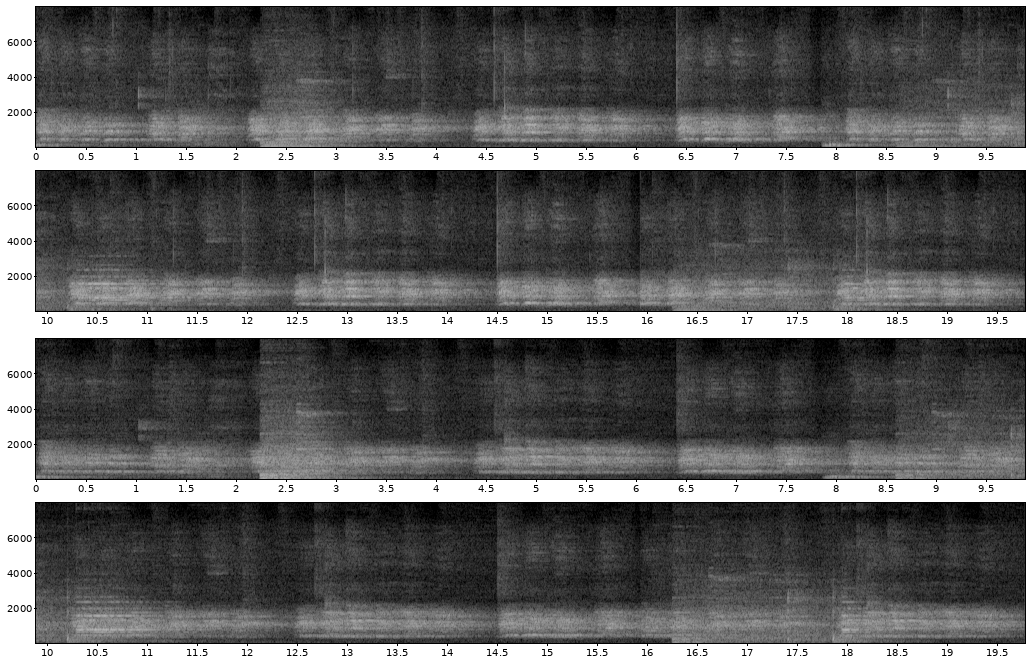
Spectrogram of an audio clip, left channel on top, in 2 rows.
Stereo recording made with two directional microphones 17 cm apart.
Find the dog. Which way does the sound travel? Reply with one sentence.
You can hear the dog stay put.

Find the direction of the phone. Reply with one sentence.
You can hear the phone on the right.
